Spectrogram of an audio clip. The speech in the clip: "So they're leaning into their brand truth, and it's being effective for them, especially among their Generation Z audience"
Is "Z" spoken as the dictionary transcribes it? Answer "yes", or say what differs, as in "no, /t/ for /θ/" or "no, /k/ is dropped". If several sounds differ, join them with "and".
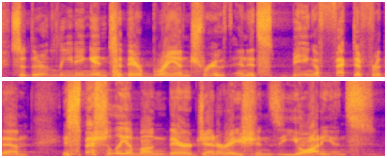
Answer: yes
